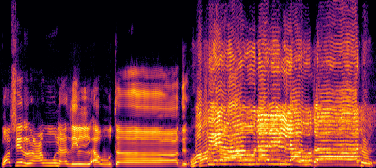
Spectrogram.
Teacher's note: اوتاد میں بھی مد عارض ہو جائے گا اور دال میں قلقلہ بھی ہوگا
